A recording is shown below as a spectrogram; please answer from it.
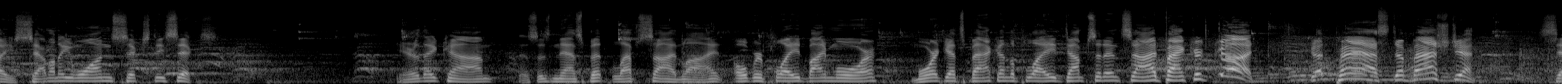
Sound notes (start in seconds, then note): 1.9 shoes squeaking; 2.4 yelling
